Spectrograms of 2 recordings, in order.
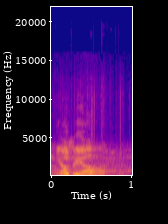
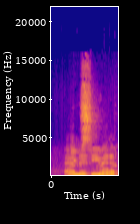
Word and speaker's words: Musial: In the last half of the 12th inning, Stan Musial. – Finally, someone who can pronounce his name right. – The first pitch. – Not musical. – Musinex. Musial.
